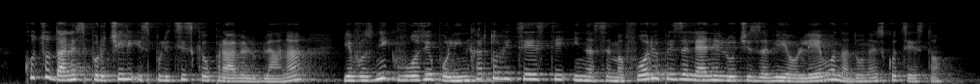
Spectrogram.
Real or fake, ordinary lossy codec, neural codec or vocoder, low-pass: real; none; none; 7.2 kHz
